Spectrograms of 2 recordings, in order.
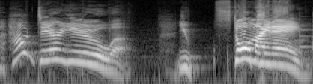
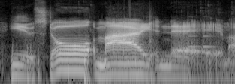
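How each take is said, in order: First: Loud playful accusation; mock outrage. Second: Slow, lower mock-sinister voice; slow mock menace. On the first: Accusing a teammate of stealing her name, loud mock outrage. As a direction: accuse him in fake fury. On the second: Repeating the accusation to a teammate, slow mock menace. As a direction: draw it out like a villain.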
